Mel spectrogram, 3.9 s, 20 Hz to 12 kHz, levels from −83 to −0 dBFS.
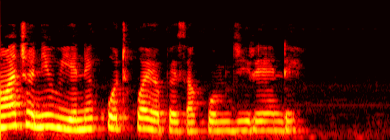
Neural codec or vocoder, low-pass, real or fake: none; 7.2 kHz; real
